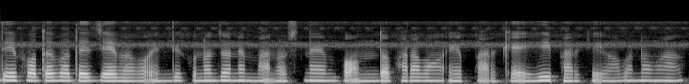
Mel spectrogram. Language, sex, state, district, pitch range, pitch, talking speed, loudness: Chakma, female, Tripura, Unakoti, 160-175 Hz, 170 Hz, 155 wpm, -18 LUFS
